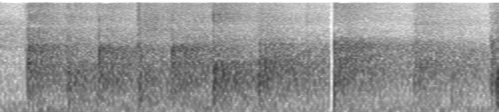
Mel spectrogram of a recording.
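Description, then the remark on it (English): A crowd applauds a DJ steadily, many overlapping hand claps forming a dense, bright wash of sound that holds at a fairly even loudness for a couple of seconds. “Let's clap for our DJ.”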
